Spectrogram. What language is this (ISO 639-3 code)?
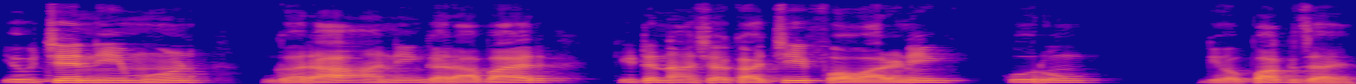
kok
